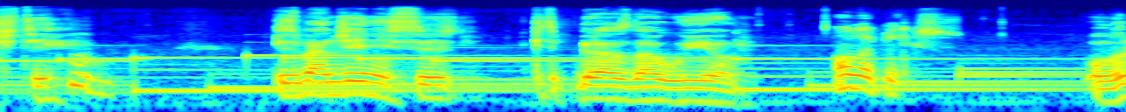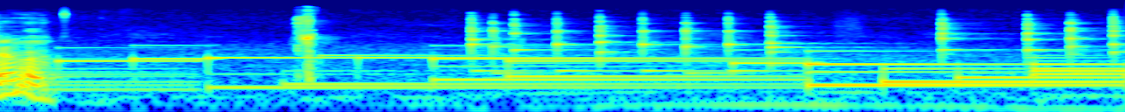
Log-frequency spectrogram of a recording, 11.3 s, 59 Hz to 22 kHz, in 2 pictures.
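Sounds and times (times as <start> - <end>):
speech: 0.2 - 0.8, 1.4 - 6.0
phone ringtone playing a melodic chime tune: 6.4 - 11.2.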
